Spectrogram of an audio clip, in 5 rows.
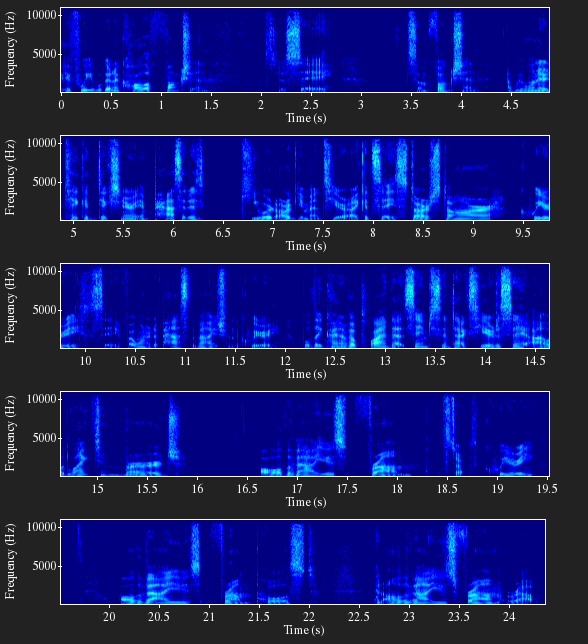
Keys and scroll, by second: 10.0 Return, 16.4 Delete, 21.8 Return.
